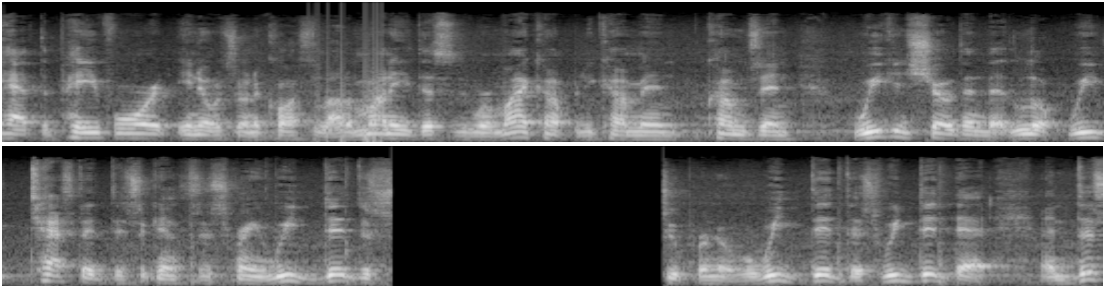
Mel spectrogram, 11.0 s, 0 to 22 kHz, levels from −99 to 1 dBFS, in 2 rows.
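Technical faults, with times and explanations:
1.53–1.90 s, processor overload crackle: a gritty burst of crackle rides on the sound for under half a second. It points to tiny buffers of around 5 ms repeatedly missing their deadlines, around fifteen times. Each miss replays a scrap of old audio with hard edges, so the skips pile into tearing until the load eases.
7.45–8.81 s, rebuffering stall: the sound drops to silence, then picks up exactly where it stopped. Playback ran dry of downloaded audio and waited for more to arrive. Nothing is skipped, but about 1.36 s of dead time is inserted.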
